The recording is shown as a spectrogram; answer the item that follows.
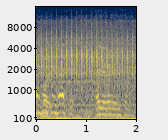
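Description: Nissan Maxima 3.5-litre V6 (VQ35DE) idling with a rapid, even ticking rattle from the engine. One of the people at the car thinks the oil probably drained out of the timing chain tensioner while the car sat for several days.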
